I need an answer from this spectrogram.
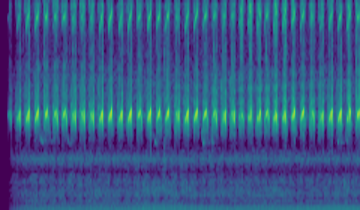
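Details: A tropical house cricket (banded cricket, Gryllodes sigillatus) chirps in fast, steady pulses, a high ringing note repeated several times a second, perhaps fast because it is now their season.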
